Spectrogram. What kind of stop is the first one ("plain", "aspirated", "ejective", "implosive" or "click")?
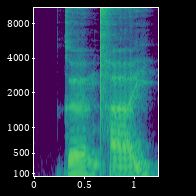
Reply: plain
